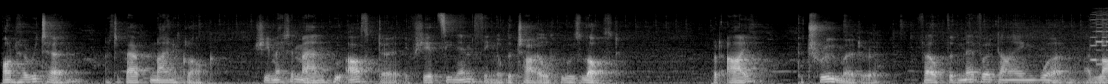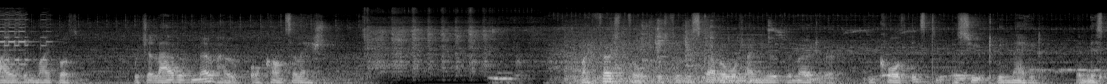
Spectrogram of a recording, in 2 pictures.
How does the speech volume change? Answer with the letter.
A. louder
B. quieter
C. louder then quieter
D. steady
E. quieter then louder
D.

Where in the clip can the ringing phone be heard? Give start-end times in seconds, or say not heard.
10.6-11.7.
